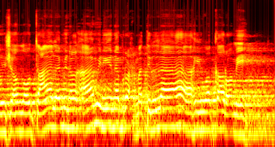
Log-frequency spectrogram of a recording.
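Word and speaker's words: وكرمه: ta'ala minal aminin birahmatillahi wa karamih. Wa karamih pendekin. Enggak ada wal karamih, kagak ada. Harus dipendekin. Wa karamih. Saya buka di YouTube satu ada. Namanya dia bacanya wakiromi. Ya enggak ada wakiromi.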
